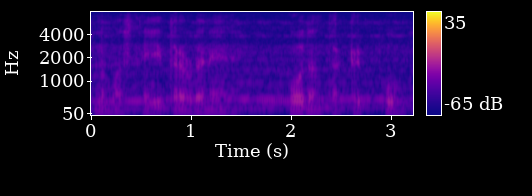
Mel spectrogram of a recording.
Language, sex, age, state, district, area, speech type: Kannada, male, 30-45, Karnataka, Chikkaballapur, rural, spontaneous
